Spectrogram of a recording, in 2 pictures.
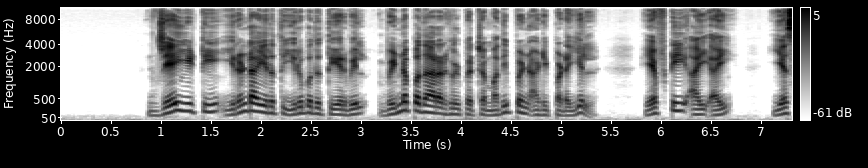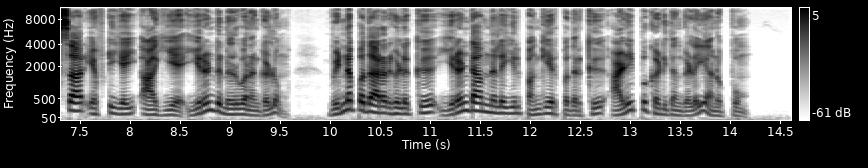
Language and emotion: Tamil, neutral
